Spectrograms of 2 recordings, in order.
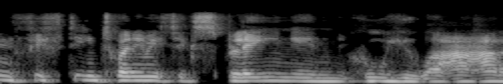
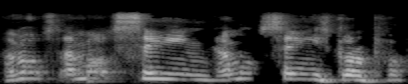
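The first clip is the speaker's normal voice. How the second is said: usual speaking voice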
